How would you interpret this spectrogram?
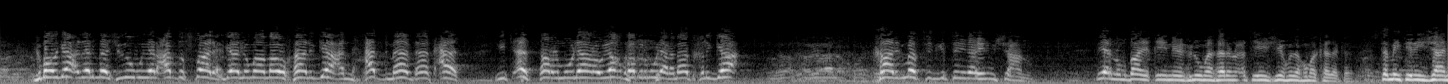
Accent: Mauritania; حقيقة نحن موريتاني

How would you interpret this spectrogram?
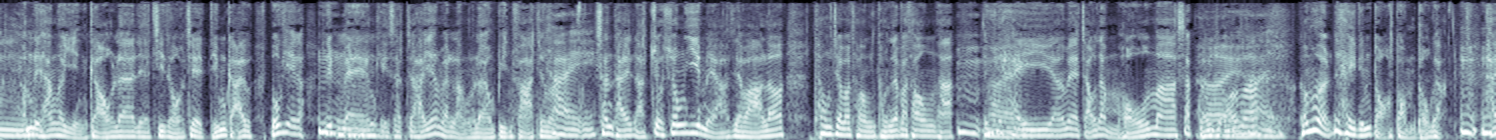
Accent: Hong Kong; 其实我哋香港人最唔科学就系我哋以为咁先系科学嘛。

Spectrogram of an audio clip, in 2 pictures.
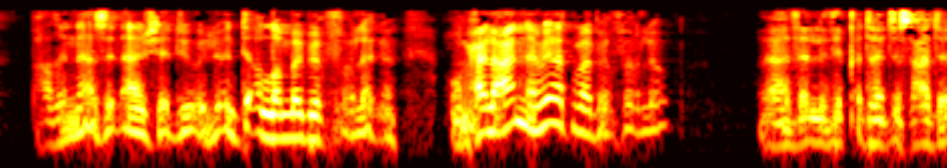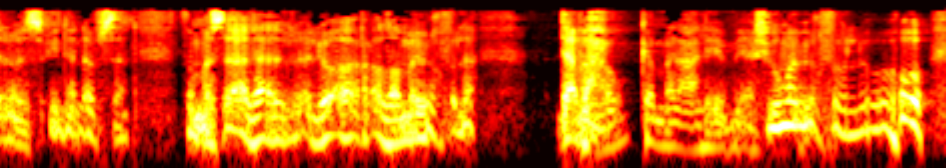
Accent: Syria; عندنا في الشام، أريد أن أحضر

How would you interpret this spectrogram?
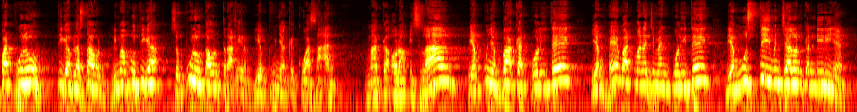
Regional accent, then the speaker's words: Riau, Indonesia; Ketika bicara, saya dari Riau

